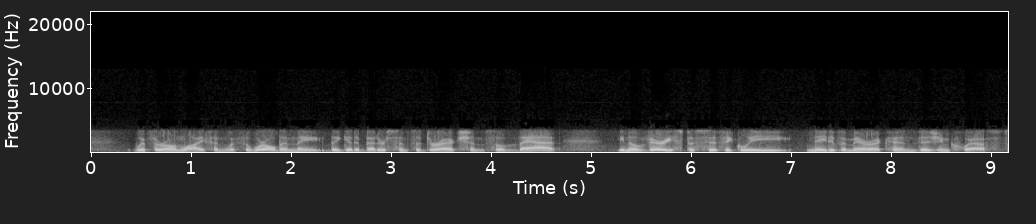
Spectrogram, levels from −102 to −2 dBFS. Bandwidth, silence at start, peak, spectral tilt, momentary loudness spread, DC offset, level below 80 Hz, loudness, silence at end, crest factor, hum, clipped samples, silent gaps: 3.8 kHz; 0 s; -12 dBFS; -9 dB/octave; 7 LU; under 0.1%; -74 dBFS; -27 LUFS; 0 s; 14 dB; none; under 0.1%; none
